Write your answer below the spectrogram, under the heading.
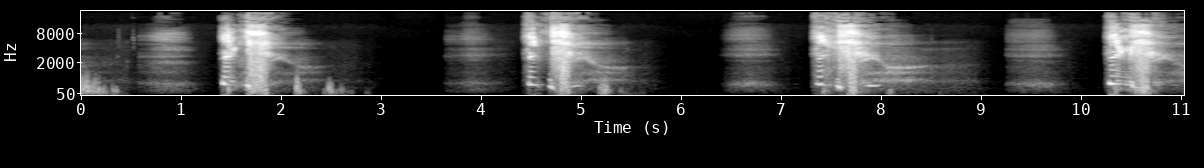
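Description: Four sneezes in a row, each preceded by a short indrawn breath, followed by a forceful noisy burst.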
